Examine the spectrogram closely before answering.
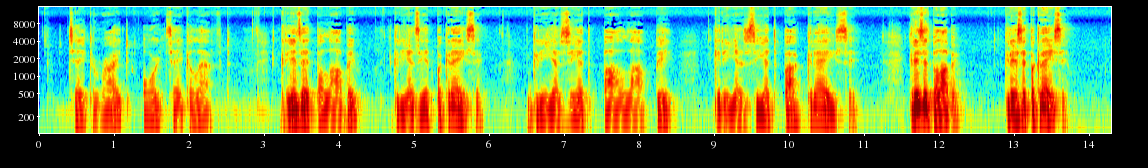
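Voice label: Take a right left, Latvian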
